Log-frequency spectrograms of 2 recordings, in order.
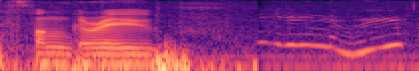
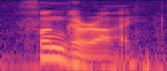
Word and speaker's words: Whangarei: get it to uh funguru Christine's referring to my horrendous pronunciation of a place in New Zealand where we're staying called whangarei but I keep calling it we might try and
